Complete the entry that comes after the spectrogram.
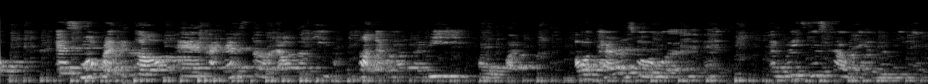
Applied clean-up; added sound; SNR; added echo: classical method WPE with log-MMSE.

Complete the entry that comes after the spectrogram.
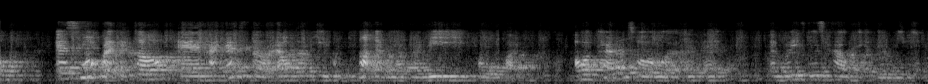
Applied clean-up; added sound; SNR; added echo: neural separator model SepFormer DNS4.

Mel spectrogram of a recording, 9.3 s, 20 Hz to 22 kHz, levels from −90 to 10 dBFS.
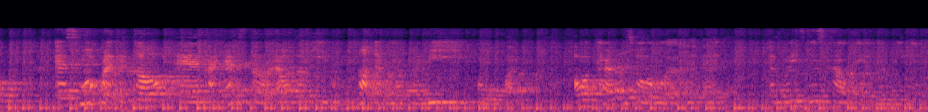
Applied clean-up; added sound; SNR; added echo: none; Snare drum; 5 dB; reverberation time 1.4 s.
